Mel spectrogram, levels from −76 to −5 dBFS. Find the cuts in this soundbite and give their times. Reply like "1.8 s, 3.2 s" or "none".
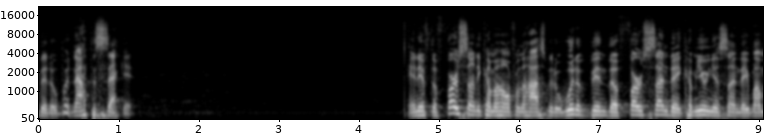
none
